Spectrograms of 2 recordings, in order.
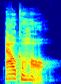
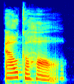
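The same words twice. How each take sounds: Both takes have the same delivery.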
